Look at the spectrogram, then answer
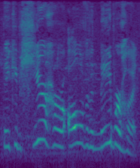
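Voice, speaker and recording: A young woman playing a fussy, strict wife and mother in a high school radio drama. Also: normal speed, a little hiss or hum, close to an everyday voice. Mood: stern.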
